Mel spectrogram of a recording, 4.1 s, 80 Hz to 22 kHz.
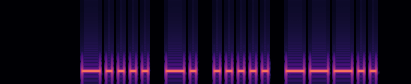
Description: Morse code, heard as a keyed tone, about 20 wpm, 700 Hz. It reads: 6N58
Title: Common Cut Numbers - 4-Digit 20wpm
